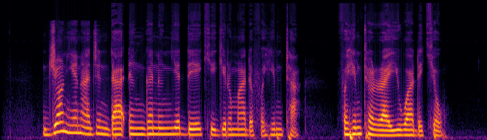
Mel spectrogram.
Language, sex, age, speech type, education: Hausa, female, 30-45, spontaneous, tertiary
